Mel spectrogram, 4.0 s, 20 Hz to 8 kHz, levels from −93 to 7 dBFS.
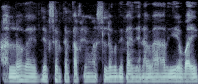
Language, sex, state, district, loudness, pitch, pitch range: Hindi, male, Bihar, Araria, -20 LUFS, 95 Hz, 95-100 Hz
